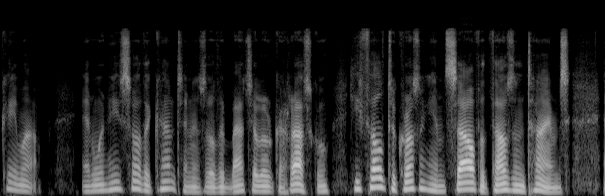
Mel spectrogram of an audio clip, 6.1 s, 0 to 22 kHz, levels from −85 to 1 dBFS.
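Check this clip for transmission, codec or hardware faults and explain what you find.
One fault is present: automatic gain rising, running from about 0.05 s through to the end of the clip. The gain control treated the incoming level as too low and kept stepping its gain upward across the whole recording rather than settling. Because it scales everything before it, the speech and the background noise swell together, so the level creeps up steadily over several seconds and the noise floor becomes more prominent as it goes.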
